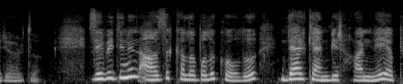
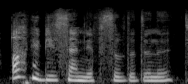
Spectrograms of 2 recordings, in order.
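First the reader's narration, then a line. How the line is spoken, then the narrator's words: Laughing coachman. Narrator (Turkish): diye güldü arabacı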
